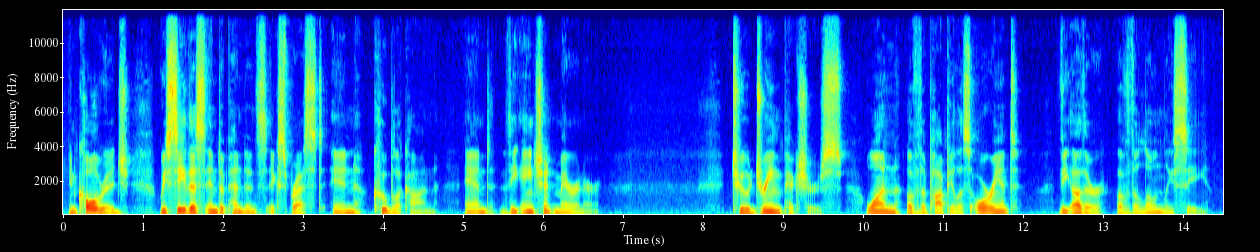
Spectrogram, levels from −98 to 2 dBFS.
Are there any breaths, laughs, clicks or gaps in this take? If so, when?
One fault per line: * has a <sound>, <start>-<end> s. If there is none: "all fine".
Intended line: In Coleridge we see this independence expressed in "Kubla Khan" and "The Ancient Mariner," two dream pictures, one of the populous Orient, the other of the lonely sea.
all fine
